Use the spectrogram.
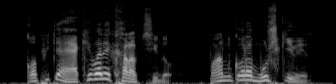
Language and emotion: Bengali, disgusted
